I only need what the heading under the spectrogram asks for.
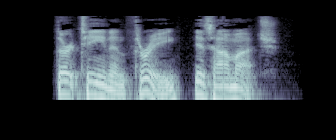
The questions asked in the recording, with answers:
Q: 13 and 3 is how much?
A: 16.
